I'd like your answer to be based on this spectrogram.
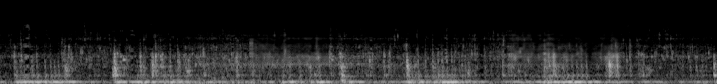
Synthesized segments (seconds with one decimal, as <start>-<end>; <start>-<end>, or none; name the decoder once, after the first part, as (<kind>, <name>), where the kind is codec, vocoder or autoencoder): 2.5-3.3 (vocoder, Vocos); 5.1-6.2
